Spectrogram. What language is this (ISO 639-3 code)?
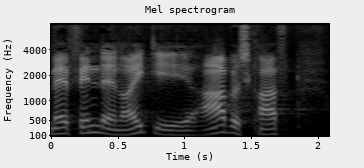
dan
